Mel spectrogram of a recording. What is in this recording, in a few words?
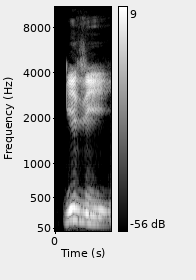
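"gizi", Malay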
